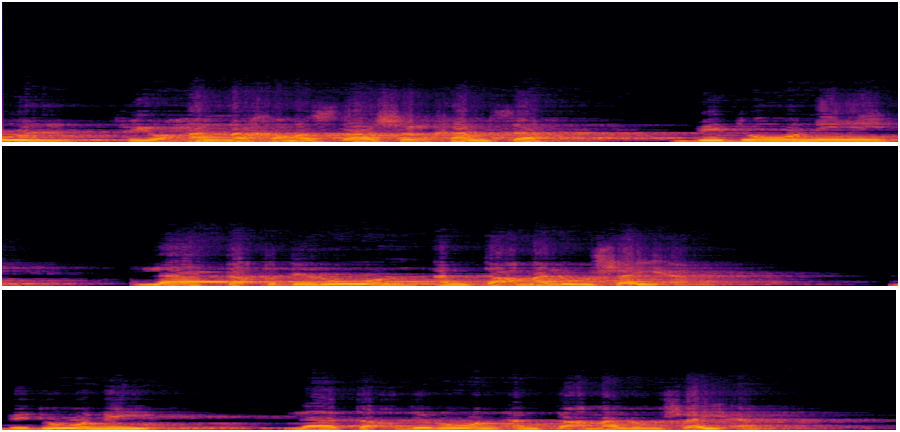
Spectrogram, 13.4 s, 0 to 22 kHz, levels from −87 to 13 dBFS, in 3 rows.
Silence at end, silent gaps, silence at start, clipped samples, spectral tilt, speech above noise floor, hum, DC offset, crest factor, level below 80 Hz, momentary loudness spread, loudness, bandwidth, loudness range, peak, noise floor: 0.45 s; none; 0 s; under 0.1%; -9.5 dB/octave; 41 dB; none; under 0.1%; 12 dB; -62 dBFS; 17 LU; -13 LUFS; 6.4 kHz; 3 LU; 0 dBFS; -53 dBFS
